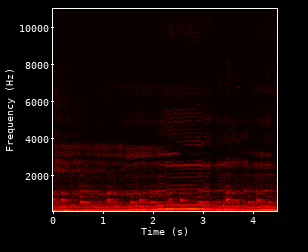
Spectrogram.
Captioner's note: singer humming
